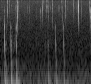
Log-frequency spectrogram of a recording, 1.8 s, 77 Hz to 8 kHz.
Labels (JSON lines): {"label": "biophony, knock", "recorder": "SoundTrap 300"}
